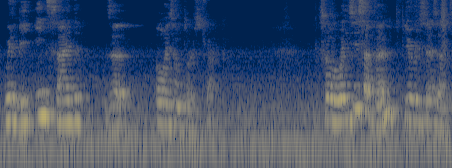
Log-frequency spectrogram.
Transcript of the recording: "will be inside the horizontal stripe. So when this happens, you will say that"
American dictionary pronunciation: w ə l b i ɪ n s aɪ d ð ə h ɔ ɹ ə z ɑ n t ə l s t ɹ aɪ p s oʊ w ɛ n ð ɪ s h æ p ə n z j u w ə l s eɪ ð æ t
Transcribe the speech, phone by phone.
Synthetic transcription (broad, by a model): w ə l b i ɪ n s aɪ d ð ə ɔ ɹ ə z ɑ n t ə l s t ɹ aɪ p s oʊ w ɛ n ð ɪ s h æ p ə n j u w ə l s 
